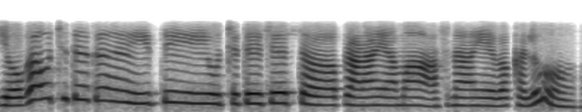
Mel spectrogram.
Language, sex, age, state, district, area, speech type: Sanskrit, female, 45-60, Karnataka, Mysore, urban, conversation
